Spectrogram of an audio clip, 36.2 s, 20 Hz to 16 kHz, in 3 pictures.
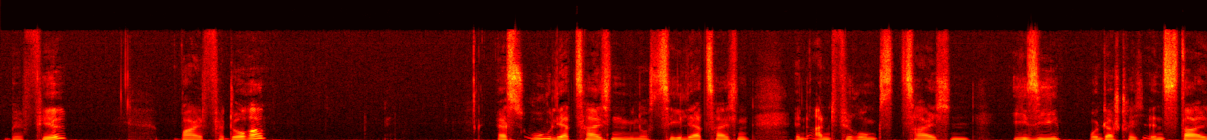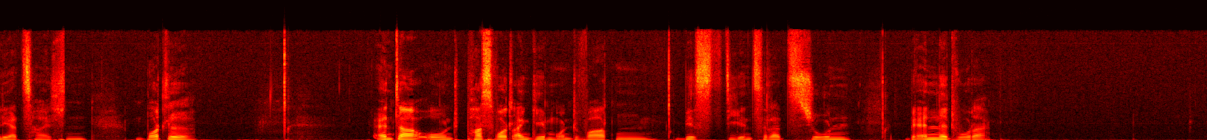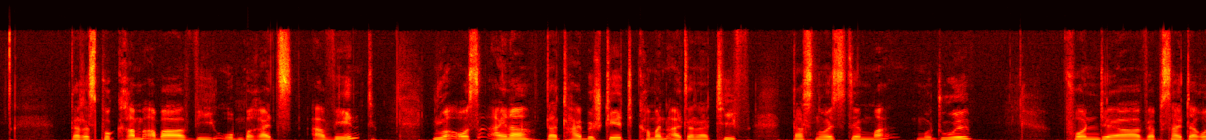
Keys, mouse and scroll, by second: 1.9 Up.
